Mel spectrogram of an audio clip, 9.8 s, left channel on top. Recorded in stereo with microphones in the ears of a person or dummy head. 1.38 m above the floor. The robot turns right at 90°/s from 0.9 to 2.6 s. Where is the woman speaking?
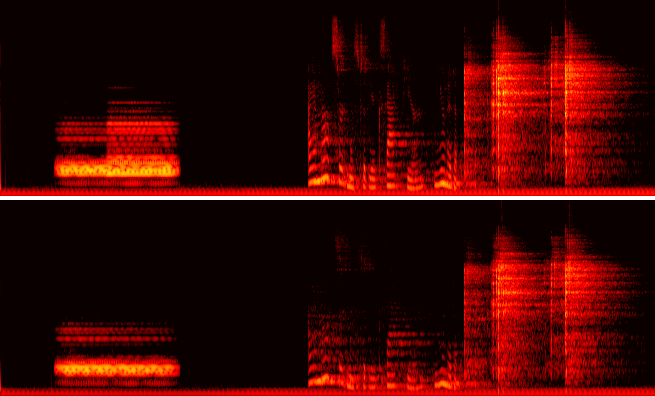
60° left (ahead or behind), 0.8 m.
